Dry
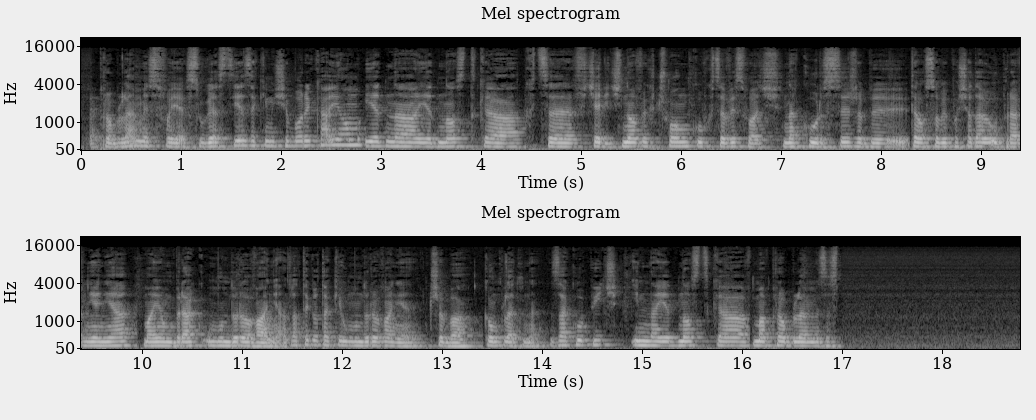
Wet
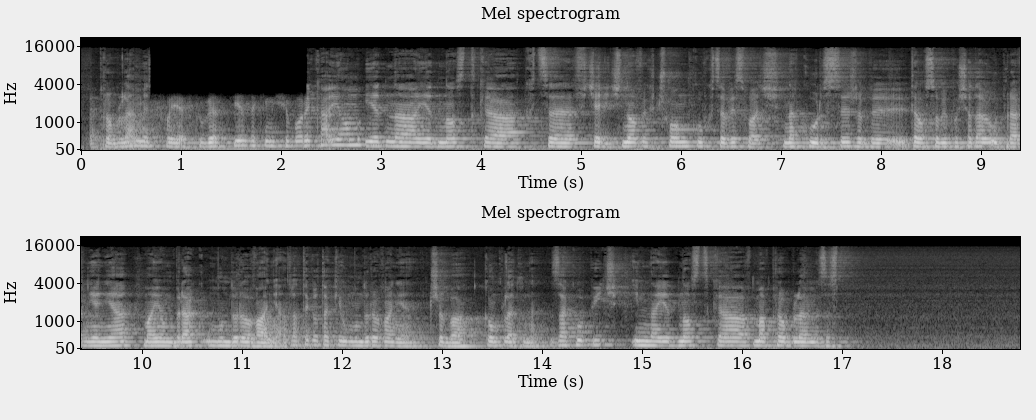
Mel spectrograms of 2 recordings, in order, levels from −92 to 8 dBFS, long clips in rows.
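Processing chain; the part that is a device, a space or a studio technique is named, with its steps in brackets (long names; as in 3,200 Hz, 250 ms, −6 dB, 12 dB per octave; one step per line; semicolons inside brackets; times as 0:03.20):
compressed reverb return (on a send at −9 dB: convolution reverb RT60 0.95 s, pre-delay 45 ms + downward compressor, threshold −22 dBFS, peak gain reduction 8.5 dB)
0:00.68–0:02.26: on the sum: Butterworth low-pass 2,200 Hz 96 dB per octave
level +6 dB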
